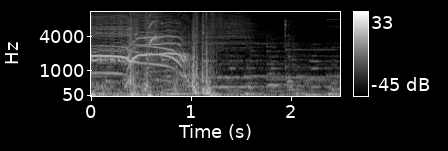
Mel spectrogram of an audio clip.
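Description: A cartoon fairy character screaming, high-pitched and drawn out, ending in a thump about a second in. Trailer music follows.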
